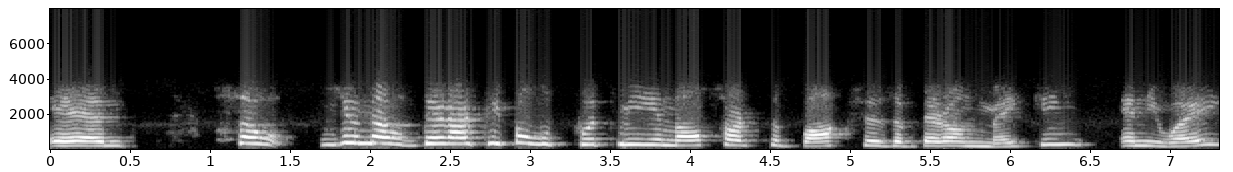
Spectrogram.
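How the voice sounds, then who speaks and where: In a Portuguese accent, a woman speaks with a high pitch. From Portugal. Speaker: science fiction writer. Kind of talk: panel discussion. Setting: video call.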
